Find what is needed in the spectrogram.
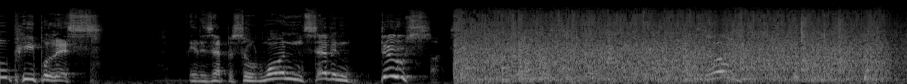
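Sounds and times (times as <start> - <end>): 
speech: 0.2 - 1.1, 1.9 - 4.8
steady rain pattering on a shed roof: 4.5 - 9.0.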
